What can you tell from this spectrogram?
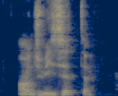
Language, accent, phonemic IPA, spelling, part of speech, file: French, Canada, /ɑ̃.dɥi.zit/, enduisîtes, verb, LL-Q150 (fra)-enduisîtes.wav
- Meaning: second-person plural past historic of enduire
